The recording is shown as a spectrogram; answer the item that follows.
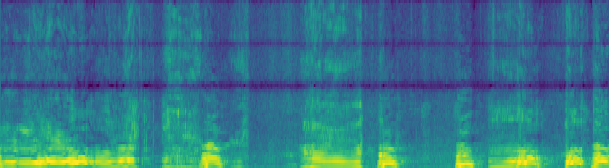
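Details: An eight-year-old male foster Basset Hound, rescued and newly arrived, plays with the household's basset at home: loud, bending howl-barks, some long and warbling, some short, in quick bursts.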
